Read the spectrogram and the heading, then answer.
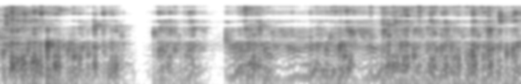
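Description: Water pours steadily in a broad, splashy stream, briefly stopping twice before continuing, fairly loud, as someone pours a little water for another person.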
